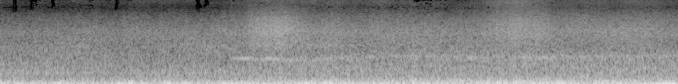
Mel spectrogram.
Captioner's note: wind whooshing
